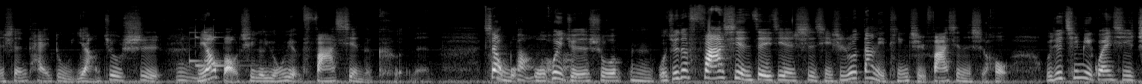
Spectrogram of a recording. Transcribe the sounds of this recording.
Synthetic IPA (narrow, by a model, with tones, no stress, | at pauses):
nʂə˥nt̪ʰa˥˧ɪt̪u˥˩ḭ˧˥jɑ̰˥˩ŋt͡ɕjo˥˧ʊʂɻ̩˥˩ni˨˩jɑ˥˩ʊpɑ˨˩ʊʈ͡ʂʰɻ̩˧˥˧i˧˥ɡə˧jʊ˧˥ŋɥɛ˨˩nfa˥ɕjɛ˥˩nd̪ə˩kʰɤ̰˨˩nə̰˧˥ŋ | ɕjɑ˥˩ŋwɔ˨˩wɔ˨˩xwe˥˩ɪt͡ɕɥɛ˧˥d̪ə˧ʂwɔ˥n̩˥˩wɔ˨˩t͡ɕɥɛ˧˥d̪ə˧fa˥ɕjɛ˥˧nʈ͡ʂɤ˥˧i˧˥t͡ɕjɛ˥˧nʂɻ̩˥˩t͡ɕʰi˨˩ŋʂɻ̩˥˩ɻu˧˥ɡwɔ˨˩t̪ɑ˥ŋni˨˩t̪ʰi˧˥ŋʈ͡ʂɻ̩˨˩fa˥ɕjɛ˥˩nd̪ə˩ʂɻ̩˧˥xo˥˧ʊ | wɔ˨˩t͡ɕɥɛ˧˥d̪ə˧t͡ɕʰi˥ŋmi˥˩kwa˥nɕi˧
